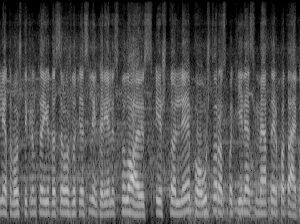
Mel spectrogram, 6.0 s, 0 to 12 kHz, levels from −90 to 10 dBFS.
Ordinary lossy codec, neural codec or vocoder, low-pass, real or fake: Opus, 16 kbps; none; 10.8 kHz; real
